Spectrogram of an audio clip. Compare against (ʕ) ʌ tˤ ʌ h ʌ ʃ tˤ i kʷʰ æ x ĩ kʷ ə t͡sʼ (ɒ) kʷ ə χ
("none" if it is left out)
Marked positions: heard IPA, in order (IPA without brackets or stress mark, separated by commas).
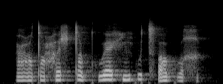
ʕ, ɒ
